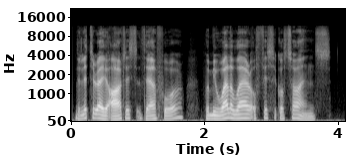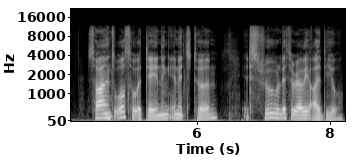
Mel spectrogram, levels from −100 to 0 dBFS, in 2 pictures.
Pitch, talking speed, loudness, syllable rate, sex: 130 Hz, 155 wpm, -22 LUFS, 5.8 syllables/s, male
